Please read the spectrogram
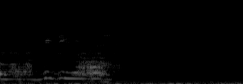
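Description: A boy's quiet, wordless vocal sound, half-whispered, lasting about a second and then fading to near quiet.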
